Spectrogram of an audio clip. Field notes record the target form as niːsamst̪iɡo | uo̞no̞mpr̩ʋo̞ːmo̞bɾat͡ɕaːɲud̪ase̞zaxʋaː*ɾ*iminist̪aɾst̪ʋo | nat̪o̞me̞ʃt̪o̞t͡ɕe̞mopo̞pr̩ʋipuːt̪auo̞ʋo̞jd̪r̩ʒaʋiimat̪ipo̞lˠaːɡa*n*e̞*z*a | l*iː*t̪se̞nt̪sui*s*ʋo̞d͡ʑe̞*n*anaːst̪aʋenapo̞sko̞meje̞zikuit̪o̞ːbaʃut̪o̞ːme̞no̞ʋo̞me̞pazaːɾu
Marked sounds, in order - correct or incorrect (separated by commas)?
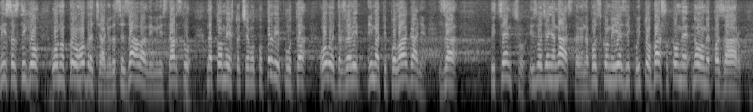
incorrect, incorrect, correct, incorrect, incorrect, incorrect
